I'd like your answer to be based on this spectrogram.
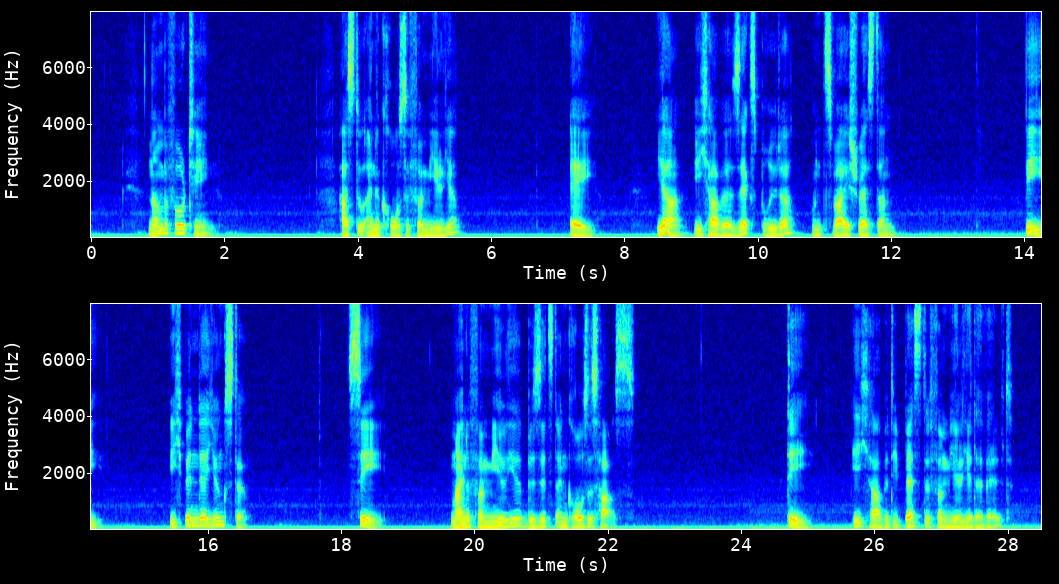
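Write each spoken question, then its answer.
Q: Hast du eine große Familie?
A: A: Ja, ich habe 6 Brüder und 2 Schwestern.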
